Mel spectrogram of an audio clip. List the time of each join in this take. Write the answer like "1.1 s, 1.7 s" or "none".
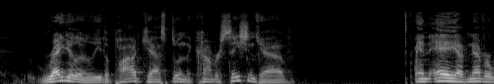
1.0 s, 1.7 s, 2.6 s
